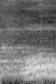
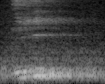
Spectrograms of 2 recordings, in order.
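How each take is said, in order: First: The vowel is short and neutral, like 'thuh'. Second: The vowel is long and high, like 'thee'. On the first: It is just an ordinary article. "더보다 더 강력한 거는" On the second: It is the one and only, with no other. "더 유일한 거는 D라고 발음을 합니다"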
